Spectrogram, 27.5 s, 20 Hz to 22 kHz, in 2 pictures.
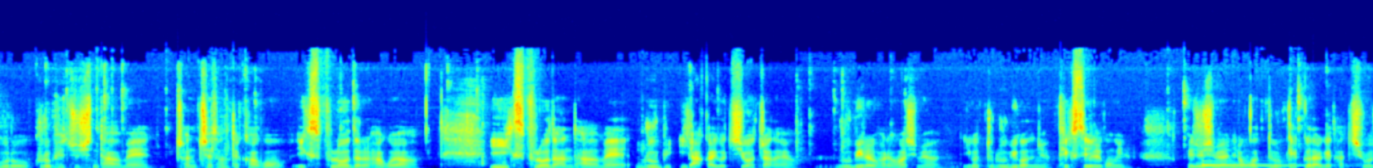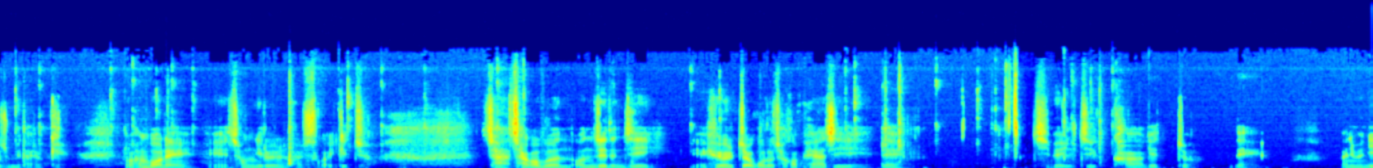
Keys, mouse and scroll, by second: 2.0 ctrl+a, 6.1 ctrl+a, 8.0 shift+middle click, 15.0 shift+middle click, 21.0 Escape, 22.5 space, 24.4 shift+middle click.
